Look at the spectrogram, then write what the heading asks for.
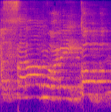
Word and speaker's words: السلام علیکم: آتا تو سیکھ لو، اصل ہے السلام علیکم، تلفظ ٹھیک ہونا چاہیے، السلام علیکم یا سلام علیکم۔ آگے سے جواب ہے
